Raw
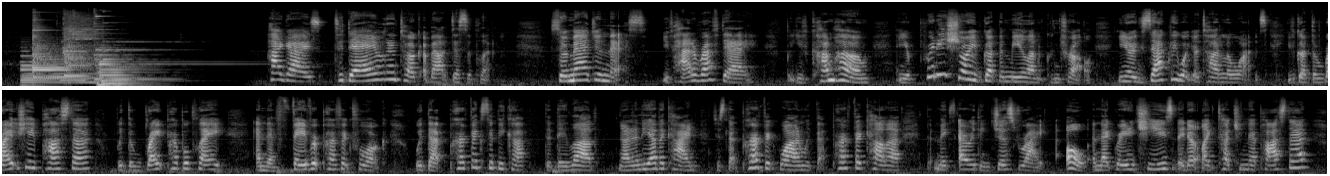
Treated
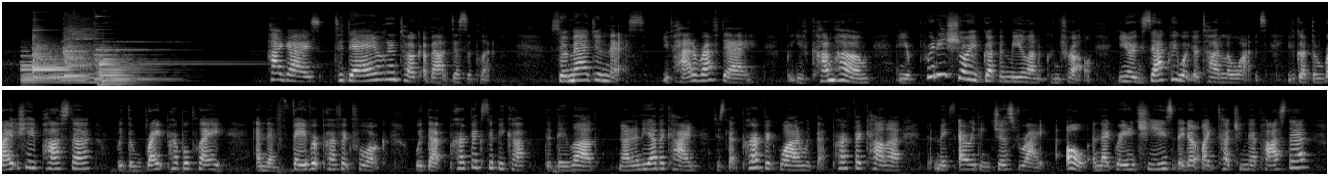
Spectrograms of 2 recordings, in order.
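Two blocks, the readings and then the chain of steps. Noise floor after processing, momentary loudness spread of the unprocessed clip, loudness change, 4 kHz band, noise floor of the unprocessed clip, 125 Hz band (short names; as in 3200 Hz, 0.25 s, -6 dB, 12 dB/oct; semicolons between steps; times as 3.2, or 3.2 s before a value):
-57 dBFS, 12 LU, 0.0 dB, -4.5 dB, -54 dBFS, under -10 dB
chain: three-band isolator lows -16 dB, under 250 Hz, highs -13 dB, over 2900 Hz; gain +2 dB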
